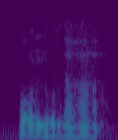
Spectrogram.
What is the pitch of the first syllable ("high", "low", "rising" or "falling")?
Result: high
